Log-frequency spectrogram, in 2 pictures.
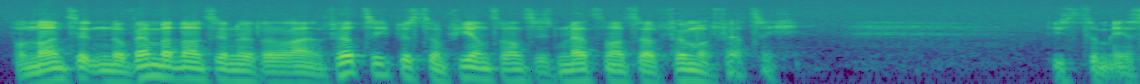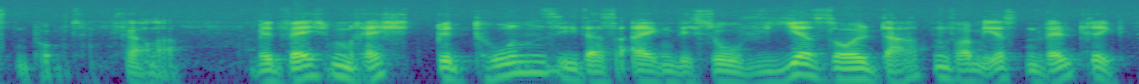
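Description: An actor playing a pompous, pedantic middle-aged SS general in a German radio play, husky and haughty with clipped delivery. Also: male voice, low-pitched, expressive, brisk, a little mellow. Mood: stern, pedantic.

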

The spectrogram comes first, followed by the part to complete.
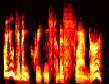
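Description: A man's voice: on the low side, huge pitch swings, moderate pace, fairly bright tone, breathy edge, no room sound, voice pushed up, full character voice. A man voicing a proud, indignant and evasive male dwarf in a fantasy audiobook. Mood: blustering. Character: proud, blustering male dwarf accused of theft. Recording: dull, lo-fi recording.

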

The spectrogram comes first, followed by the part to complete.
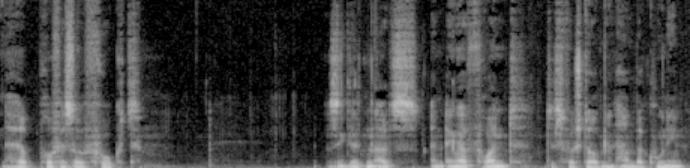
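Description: A man's voice: rumbling low, unhurried, breathy edge, full character voice. An actor playing a polite, persistent reporter in a German radio play, formal and courteous as he probes.

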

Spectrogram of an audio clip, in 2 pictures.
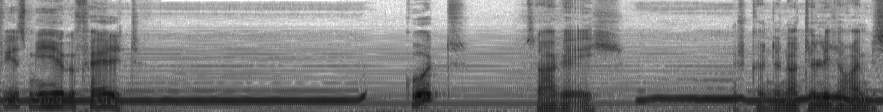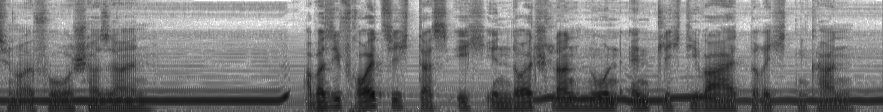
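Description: Low-voiced narrator over loud guitar music. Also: wildly swooping pitch, slow, long pauses. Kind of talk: scripted first-person travel narration in a radio feature.

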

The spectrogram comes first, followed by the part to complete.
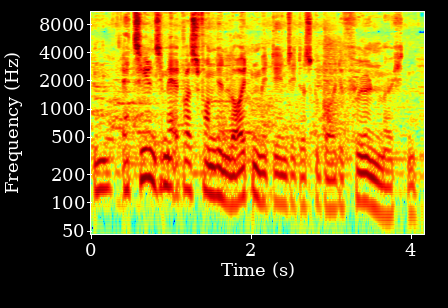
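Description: A man's voice: fairly low pitch, animated, a little fast, over music, lightly acted. An actor playing an efficient, polite fixer in a radio drama, attentive and businesslike as he questions a client. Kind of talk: modern radio drama acting.

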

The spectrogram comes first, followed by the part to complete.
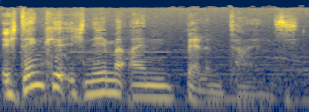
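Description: A man's voice: fairly low pitch, huge pitch swings, slow, mellow, faint music behind, heavily acted. An actor playing a laid-back, familiar plainclothes policeman, the inspector's sidekick, in a radio play. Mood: blunt.

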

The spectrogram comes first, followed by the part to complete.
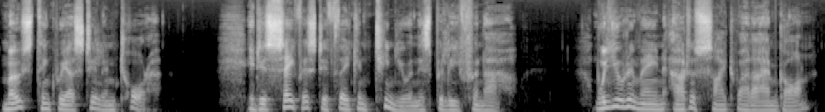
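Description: A man's voice: mid-range voice, expressive, normal speed, darkish tone, no echo, clean studio sound, lightly acted. A man voicing an earnest, anxious young king with a controlled manner in an audiobook. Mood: anxious concern. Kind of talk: acted dialogue in audiobook narration.

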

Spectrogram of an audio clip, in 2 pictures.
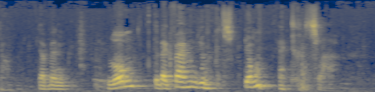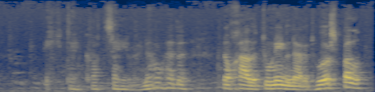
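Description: An older man reminiscing in spontaneous, halting but emphatic anecdotes during an interview. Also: on the high side, big pitch swings, a little hiss or hum. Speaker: interviewee, veteran radio drama maker. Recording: dull, roomy archive recording.

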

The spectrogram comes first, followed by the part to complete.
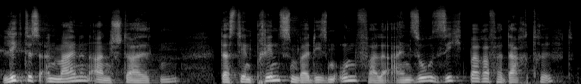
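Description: An actor playing a calculating, coolly insolent court adviser in a classical German radio drama, with a measured, formal, insinuating delivery. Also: male voice, medium pitch, very animated, husky. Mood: pointed, accusing.

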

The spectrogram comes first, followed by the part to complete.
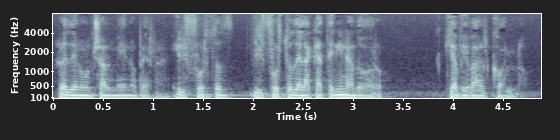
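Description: A man with a central Italian, Roman accent performing a colloquial, emphatic theatrical storytelling monologue, pausing and repeating words, in a gravelly, husky voice. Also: low voice, level tone, dark tone. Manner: colloquial, emphatic, with pauses and repetitions. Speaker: stage actor and narrator.

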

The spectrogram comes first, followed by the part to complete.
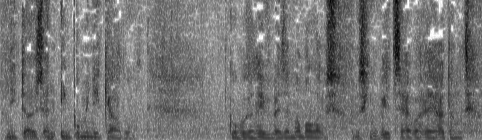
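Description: Actor as a low-voiced, dogged Flemish lead detective. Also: male voice, fairly even intonation, normal speed, background noise, lightly acted. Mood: wry, decisive. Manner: blunt, commanding. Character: dogged, brisk male lead detective of a homicide squad. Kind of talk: radio drama acting.

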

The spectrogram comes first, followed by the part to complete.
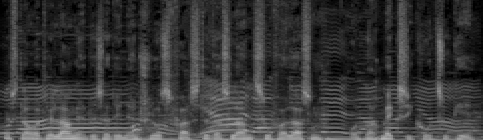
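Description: A man's voice: medium pitch, fairly even intonation, moderate pace. A man narrating a scripted audio drama. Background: music.

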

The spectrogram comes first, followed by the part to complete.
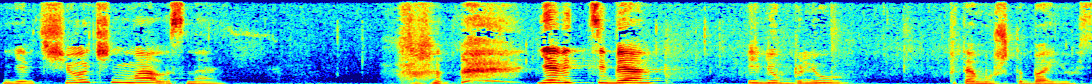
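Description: An actress playing an adoring, timid, naive young wife with a wistful, earnest manner in a radio play. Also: female voice, fairly high pitch, slow, pauses often. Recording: clearly noisy ambient background.

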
